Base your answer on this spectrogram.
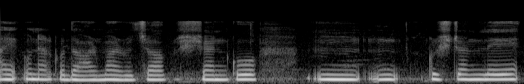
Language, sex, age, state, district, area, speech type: Nepali, female, 18-30, West Bengal, Jalpaiguri, urban, spontaneous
